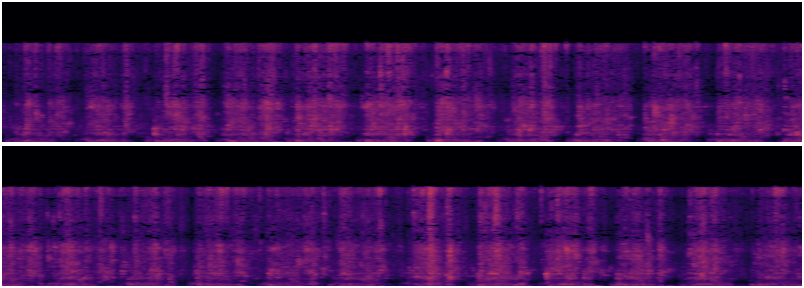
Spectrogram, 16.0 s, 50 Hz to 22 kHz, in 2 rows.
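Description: Whirlpool WTW4816 top-load washer in its wash stage, agitating the load: water swishing over a low motor hum, swelling and dipping about one and a half times a second.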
